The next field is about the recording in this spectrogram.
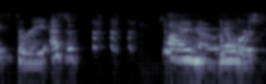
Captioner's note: laughs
